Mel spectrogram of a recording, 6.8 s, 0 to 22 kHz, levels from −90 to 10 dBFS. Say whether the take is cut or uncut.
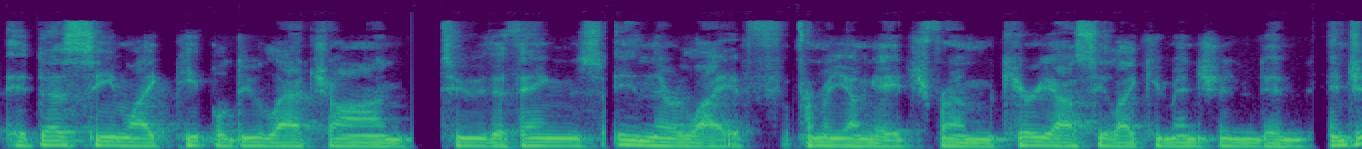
uncut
